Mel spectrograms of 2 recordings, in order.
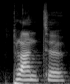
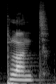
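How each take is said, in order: First: "Plante" in two syllables, final uh; Afrikaans plural. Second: "plant" in one syllable, ending on the t; Afrikaans singular. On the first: Vlogger teaching the plural to viewers, Afrikaans pronunciation. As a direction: say "Plante" as PLUN-tuh. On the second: Vlogger teaching the singular to viewers, Afrikaans pronunciation. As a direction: say "plant" as plunt, no final uh. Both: Shown as a demonstration.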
